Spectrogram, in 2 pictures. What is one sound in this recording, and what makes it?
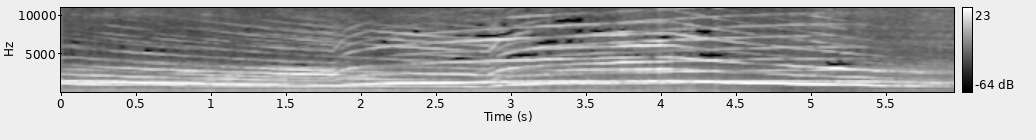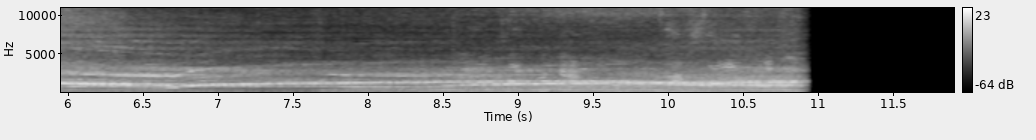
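An ambulance siren wails as the ambulance passes and fades into the distance.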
